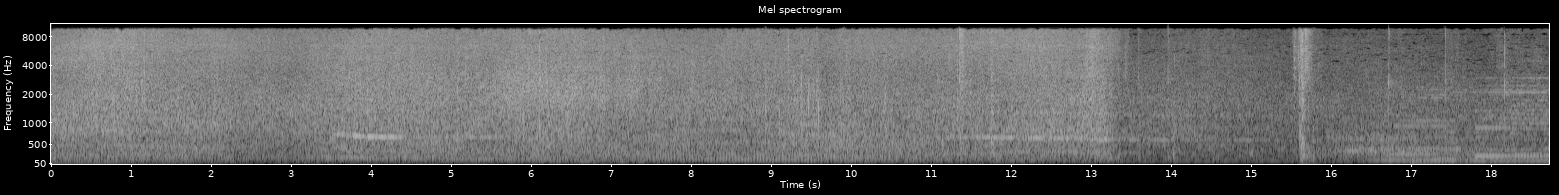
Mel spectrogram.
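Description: inside a moving bus

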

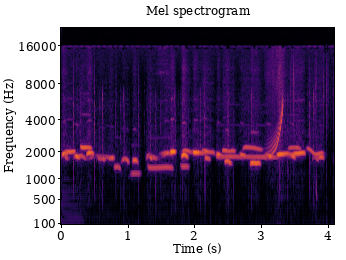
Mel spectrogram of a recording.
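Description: human whistling

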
